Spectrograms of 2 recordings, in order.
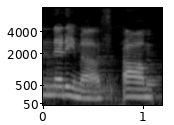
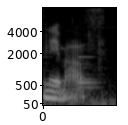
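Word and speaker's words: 寝ます: So RTD said nerimasu. It is actually, because it is a ru verb, it is nemasu.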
